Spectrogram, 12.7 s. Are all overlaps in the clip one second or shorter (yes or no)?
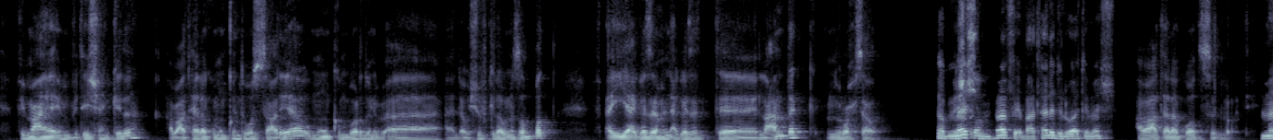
yes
